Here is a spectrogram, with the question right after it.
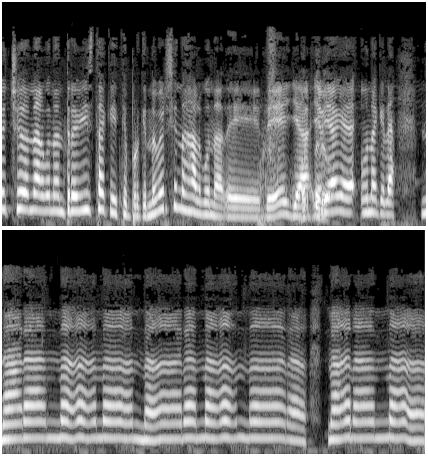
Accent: Cádiz, Andalusia, Spain; Yo soy de Cádiz, allí hace frío, mucha humedad, pero no el frío que hace en Madrid.

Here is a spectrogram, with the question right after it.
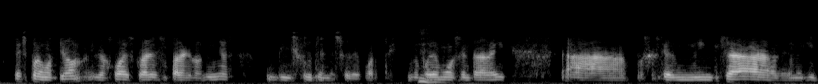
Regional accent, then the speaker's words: Torrecillas, Spain; yo soy de Torrecillas

